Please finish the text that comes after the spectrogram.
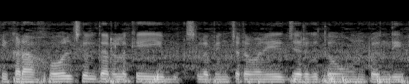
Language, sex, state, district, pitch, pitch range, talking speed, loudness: Telugu, male, Andhra Pradesh, Anantapur, 120 Hz, 115-120 Hz, 130 wpm, -18 LUFS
